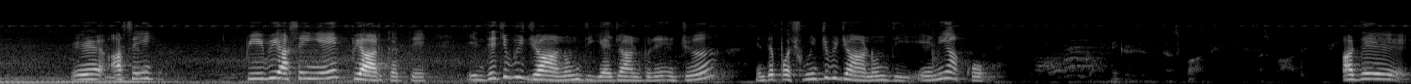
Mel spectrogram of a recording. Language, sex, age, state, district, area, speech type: Dogri, male, 45-60, Jammu and Kashmir, Jammu, urban, spontaneous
